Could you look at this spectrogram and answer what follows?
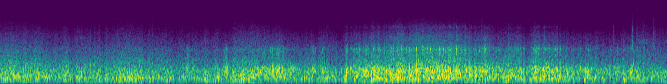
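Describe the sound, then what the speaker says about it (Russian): Strong, gusty wind blowing in the Khamar-Daban taiga, roaring continuously and buffeting the microphone with surging rumble, louder gusts swelling midway, no voices. "Адский ветер тут."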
